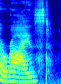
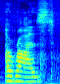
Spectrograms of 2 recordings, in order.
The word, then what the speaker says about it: Erised: How do you say the word E-R-I-S-E-D? – I say arised, but... I mean, is arise even a word?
